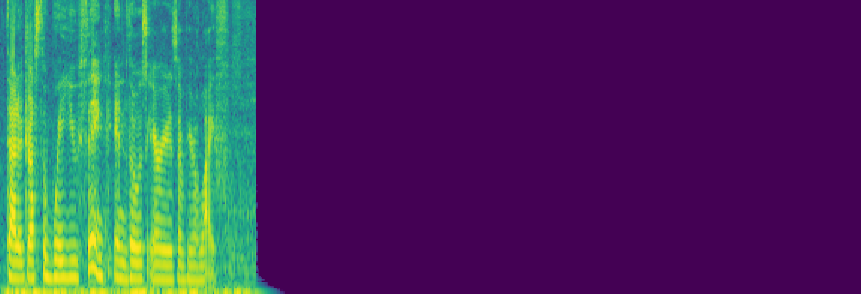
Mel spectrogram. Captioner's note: silence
